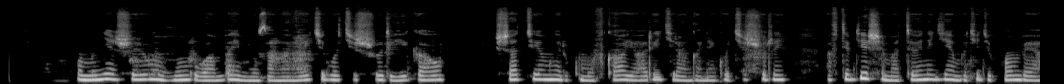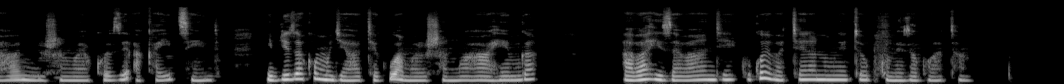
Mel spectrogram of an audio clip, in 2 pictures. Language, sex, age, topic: Kinyarwanda, female, 18-24, education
